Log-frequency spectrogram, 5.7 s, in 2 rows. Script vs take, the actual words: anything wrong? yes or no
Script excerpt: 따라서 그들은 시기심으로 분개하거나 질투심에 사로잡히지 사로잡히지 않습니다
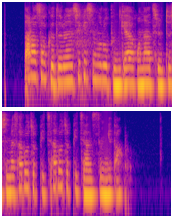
no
